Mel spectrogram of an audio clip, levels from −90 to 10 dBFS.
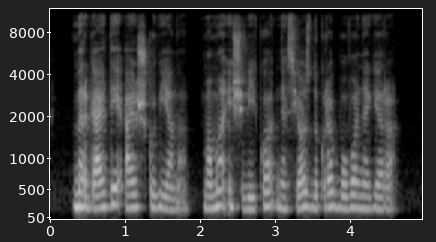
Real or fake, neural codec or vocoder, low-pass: real; none; 10.8 kHz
